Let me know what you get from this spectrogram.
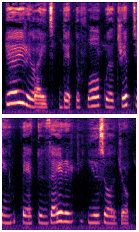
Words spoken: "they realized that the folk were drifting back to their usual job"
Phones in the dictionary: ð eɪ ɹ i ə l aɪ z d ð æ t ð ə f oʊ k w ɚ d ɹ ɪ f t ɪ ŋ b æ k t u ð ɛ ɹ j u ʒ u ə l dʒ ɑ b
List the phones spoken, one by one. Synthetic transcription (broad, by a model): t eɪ ɹ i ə l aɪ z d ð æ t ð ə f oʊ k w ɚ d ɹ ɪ p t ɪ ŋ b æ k t u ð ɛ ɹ j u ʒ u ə l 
